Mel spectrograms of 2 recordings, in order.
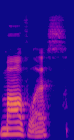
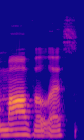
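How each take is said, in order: First: The first syllable sounds like 'mauve'. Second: The first syllable sounds like 'mar'. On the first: The speaker calls it right. "It's marvelous" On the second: The speaker calls it wrong. "so it's not marvelous"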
